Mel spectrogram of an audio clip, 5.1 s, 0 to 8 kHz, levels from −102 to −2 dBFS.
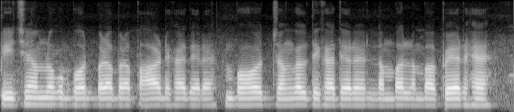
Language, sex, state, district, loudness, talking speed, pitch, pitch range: Hindi, male, Arunachal Pradesh, Lower Dibang Valley, -16 LUFS, 245 wpm, 130 Hz, 125-130 Hz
